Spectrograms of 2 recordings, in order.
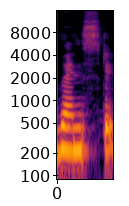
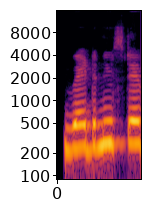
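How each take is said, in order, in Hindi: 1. बीच वाला d छोड़ दिया जाता है, इसलिए दो सिलेबल बनते हैं। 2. हर अक्षर बोला जाता है, बीच वाले d समेत। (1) "ये जो डी है ना, ये साइलेंट है।" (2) "वेडनेसडे बच्चे बोलते हैं इसको"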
